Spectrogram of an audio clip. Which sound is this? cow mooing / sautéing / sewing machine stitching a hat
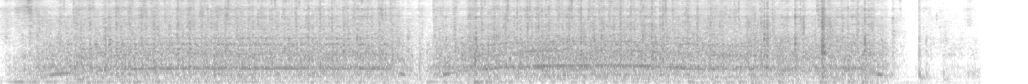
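sewing machine stitching a hat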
